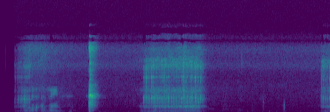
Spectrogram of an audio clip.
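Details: Snoring.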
